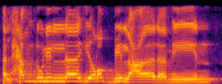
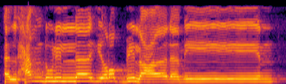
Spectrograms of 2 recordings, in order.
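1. يُمَدّ حرف المد الأخير حركتين. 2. يُمَدّ حرف المد الأخير أربع حركات. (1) "هذا القصر" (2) "هذا التوسط"

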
